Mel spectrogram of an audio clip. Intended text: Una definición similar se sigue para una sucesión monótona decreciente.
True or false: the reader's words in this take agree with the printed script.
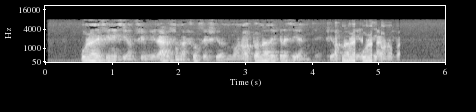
false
